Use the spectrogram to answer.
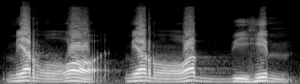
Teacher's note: Maaf, ini tidak ada bacaan qalqalah pada raful ra, tapi dibaca dengan bacaan idgham bila gunnah, yang dimana suara nunnya langsung dimasukkan kepada huruf ra dan ra dibaca dengan tebal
